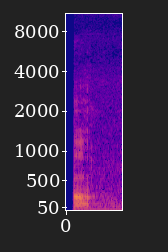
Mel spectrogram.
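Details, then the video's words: Bison bellowing: one abrupt, deep, throaty roar lasting about a quarter second, rich in low harmonics, then trailing off into faint background hiss. "Bison bellow"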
